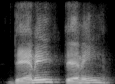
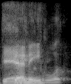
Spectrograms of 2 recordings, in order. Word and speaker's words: Deni: Deni. It's like Deni. Deni, like Denny's.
